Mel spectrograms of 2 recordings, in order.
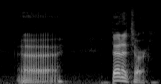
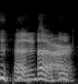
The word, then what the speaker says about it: Benatar: And I've seen it pronounced like Andrzejewski, Andrzejewski, Benatar. Good work. – Benatar.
